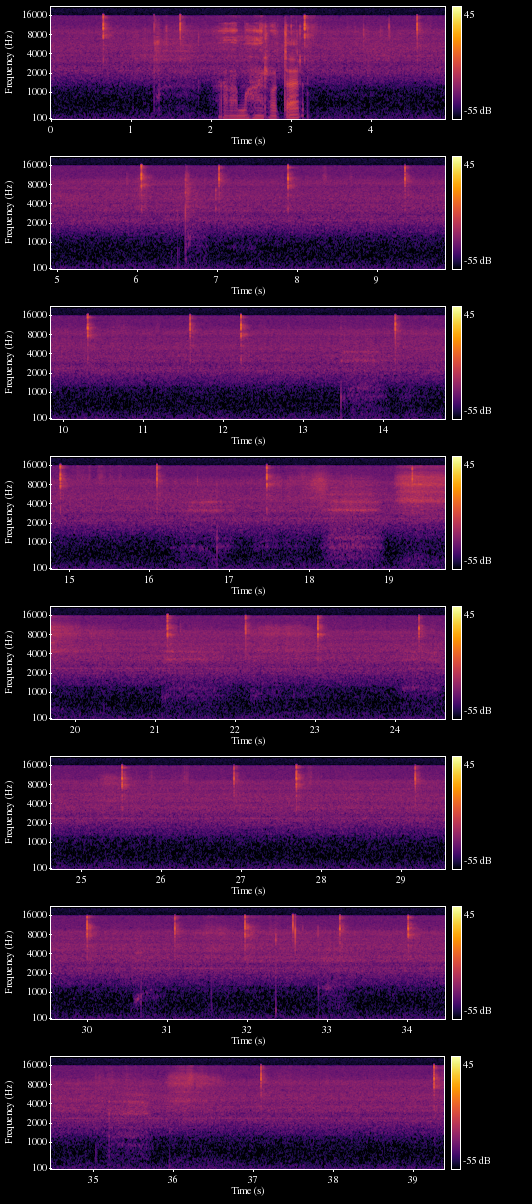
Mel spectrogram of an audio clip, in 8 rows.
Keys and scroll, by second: 4.2 v.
